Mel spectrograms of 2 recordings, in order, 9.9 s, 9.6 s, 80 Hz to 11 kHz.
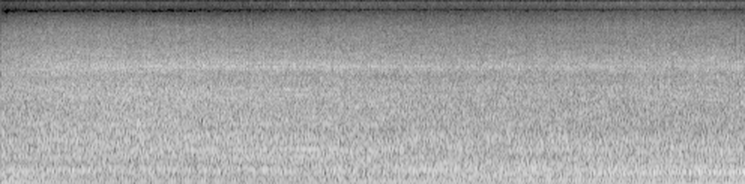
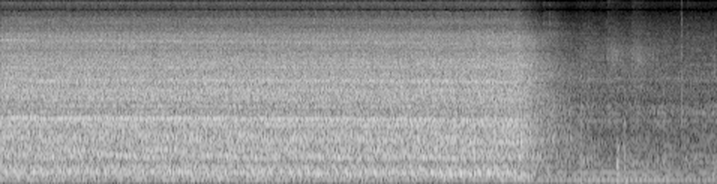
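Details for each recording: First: Tractor 8320 diesel with a freshly rebuilt engine, running after adjustments and the fuel primed: heavy clatter at a steady idle, loud and raw without the full exhaust connected but even and settled; running properly. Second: Tractor 8320 diesel with a freshly rebuilt engine, after priming and filling the filters: steady fast cranking for about seven seconds with no firing; the injection pump was out of time, though not by much.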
